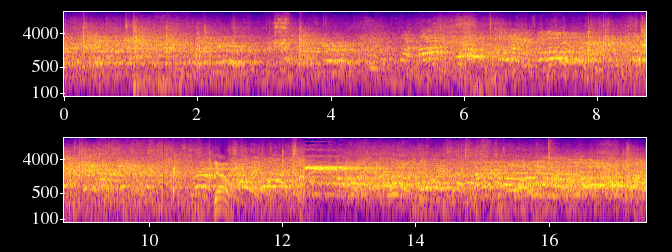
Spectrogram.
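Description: A crowd of spectators cheers and shouts in an echoing rink.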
